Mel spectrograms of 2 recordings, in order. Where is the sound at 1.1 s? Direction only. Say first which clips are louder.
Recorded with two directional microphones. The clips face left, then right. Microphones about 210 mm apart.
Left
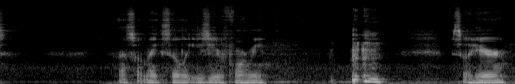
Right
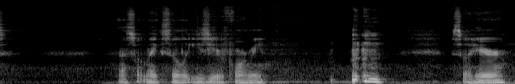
Right 3 dB; 20° right (ahead or behind).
